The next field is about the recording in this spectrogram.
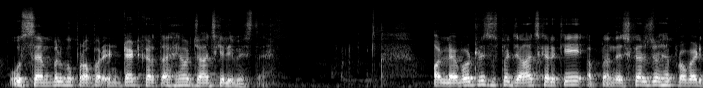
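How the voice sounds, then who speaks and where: A man lectures on law in a didactic, emphatic manner, explaining points to viewers and slipping into formal English phrasing. His mid-range voice is creaky with a darkish tone.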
